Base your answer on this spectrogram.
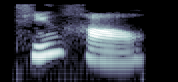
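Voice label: "挺好", Mandarin Chinese; chinese flashcards; hsk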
